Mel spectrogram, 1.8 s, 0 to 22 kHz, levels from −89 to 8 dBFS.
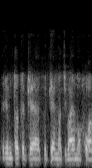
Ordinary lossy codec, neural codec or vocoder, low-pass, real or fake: AAC, 48 kbps; codec, 24 kHz, 3 kbps, HILCodec; 10.8 kHz; fake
